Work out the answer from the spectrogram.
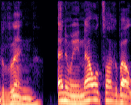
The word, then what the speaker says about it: regn: Finally, ng is pronounced [ŋ], and on a similar note, the digraph gn results in the interesting cluster of , like in the word regn.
